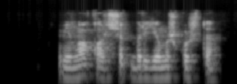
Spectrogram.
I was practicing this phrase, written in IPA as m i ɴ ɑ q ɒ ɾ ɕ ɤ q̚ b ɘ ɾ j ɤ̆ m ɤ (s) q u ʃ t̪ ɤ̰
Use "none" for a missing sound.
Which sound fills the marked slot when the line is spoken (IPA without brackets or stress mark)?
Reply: ʃ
